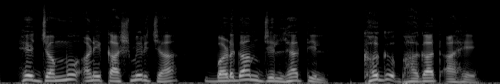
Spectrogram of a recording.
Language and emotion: Marathi, neutral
